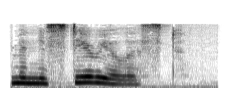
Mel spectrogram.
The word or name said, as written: ministerialist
